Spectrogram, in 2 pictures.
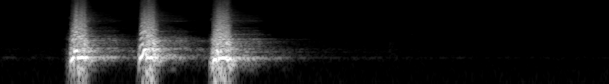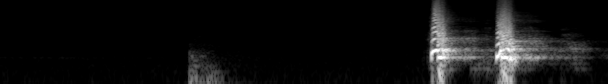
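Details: A dog gives three quick, loud barks in a row, falls silent for several seconds apart from a faint thud, then barks twice more in quick succession.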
